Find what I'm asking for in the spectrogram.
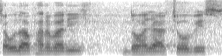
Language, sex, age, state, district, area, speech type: Hindi, male, 30-45, Madhya Pradesh, Hoshangabad, rural, spontaneous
